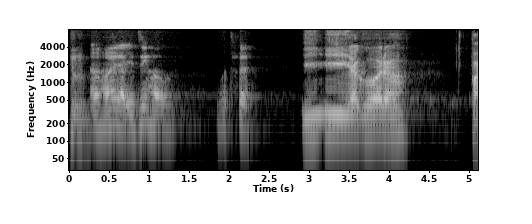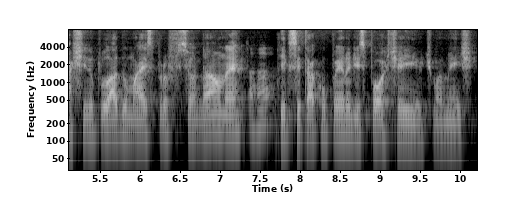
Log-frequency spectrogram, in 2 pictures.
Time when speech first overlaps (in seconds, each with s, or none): none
